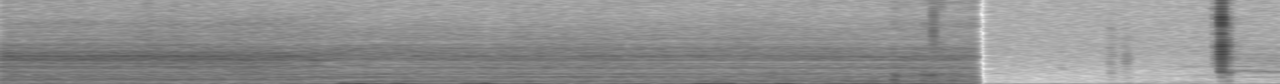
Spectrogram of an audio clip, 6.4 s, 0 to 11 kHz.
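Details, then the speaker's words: Chinese diesel air heater in a motorhome after a 50-minute test run near maximum output, turned down to 4 Hz and shut off; a low even fan rumble continues about five seconds then cuts off cleanly, a normal cool-down and shutdown. "Okay, the heater has turned itself off, so it's run through its cool down cycle and switched off."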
